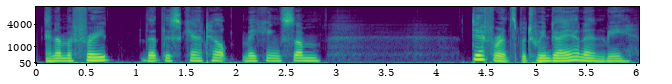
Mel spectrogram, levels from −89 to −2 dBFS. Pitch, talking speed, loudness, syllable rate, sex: 160 Hz, 140 wpm, -19 LUFS, 5.3 syllables/s, female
